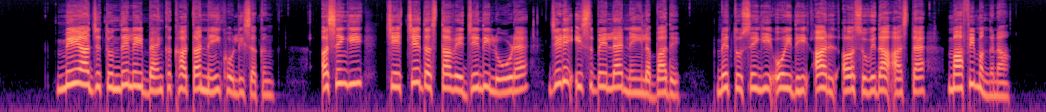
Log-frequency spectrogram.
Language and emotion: Dogri, sad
